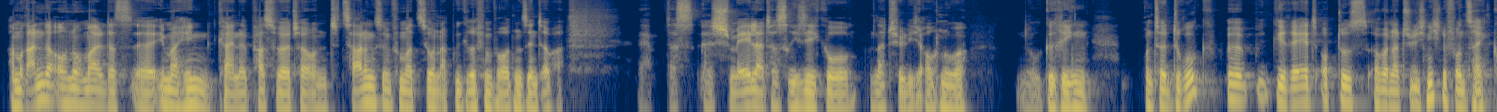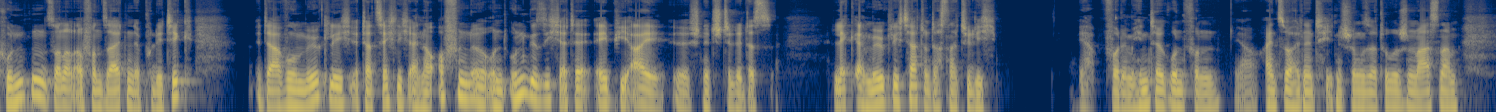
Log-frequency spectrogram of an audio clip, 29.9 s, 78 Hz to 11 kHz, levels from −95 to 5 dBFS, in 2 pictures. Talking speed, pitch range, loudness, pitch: 145 wpm, 95-120 Hz, -19 LUFS, 100 Hz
